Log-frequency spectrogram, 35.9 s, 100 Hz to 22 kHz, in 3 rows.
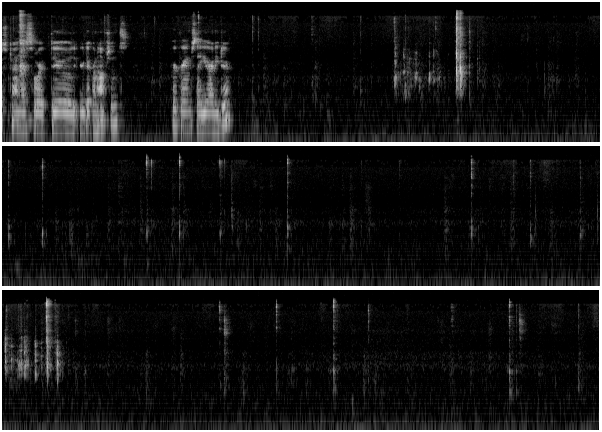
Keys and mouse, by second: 5.3 double click, 12.8 F6, 21.6 double click, 25.0 F6, 34.3 double click.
